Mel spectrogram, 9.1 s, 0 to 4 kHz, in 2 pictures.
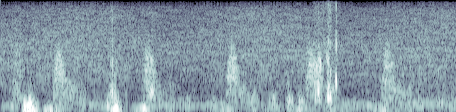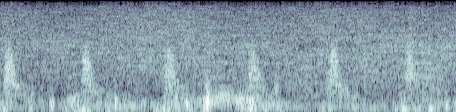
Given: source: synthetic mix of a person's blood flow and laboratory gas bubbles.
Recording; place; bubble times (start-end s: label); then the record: Doppler ultrasound of blood flow; subclavian vein
1.09-1.19 s: bubbles
1.46-1.56 s: bubbles
3.12-3.40 s: bubbles
From the record:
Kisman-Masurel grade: 122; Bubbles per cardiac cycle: 1 to 2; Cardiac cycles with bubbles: 10 to 50%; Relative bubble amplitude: moderate (0.250 to 0.450); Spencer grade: 2 (many but less than half of the cardiac periods contain bubble signals, singularly or in groups); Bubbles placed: anywhere in the cardiac cycle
